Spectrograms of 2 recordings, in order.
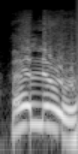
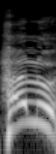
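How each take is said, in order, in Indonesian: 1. Suara keras itu terpotong dan terdengar terdistorsi. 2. Suara keras itu ditahan dan terdengar jernih. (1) "sembernya ada" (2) "Tentu tidak, jika menggunakan limiter"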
